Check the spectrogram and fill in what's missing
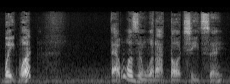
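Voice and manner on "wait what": startled loud question; surprised. A narrator's reading. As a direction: blurt it out in disbelief. Caught off guard by Mom.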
